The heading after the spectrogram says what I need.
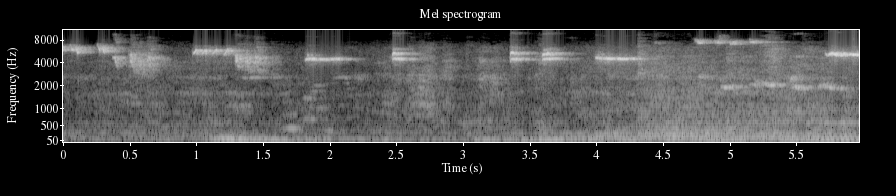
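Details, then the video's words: Olive-backed sunbird, locally konin dacok, giving high thin whistles and chirps in scattered bursts, partly blurred by a hissing, noisy background and low hum. "KONIN DACOK GACOR"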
